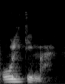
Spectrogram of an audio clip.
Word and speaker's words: última: Fíjate, la palabra última es es esdrújula. Lleva el acento en la primera letra, en la U. Último, última.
